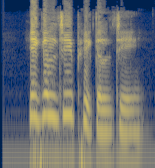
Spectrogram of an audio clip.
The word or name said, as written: higgledy-piggledy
